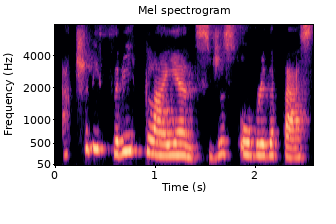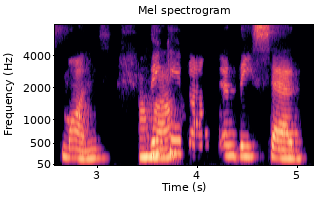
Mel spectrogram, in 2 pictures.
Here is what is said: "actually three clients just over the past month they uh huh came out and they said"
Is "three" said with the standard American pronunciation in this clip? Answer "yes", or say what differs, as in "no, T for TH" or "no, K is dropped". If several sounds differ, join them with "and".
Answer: yes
